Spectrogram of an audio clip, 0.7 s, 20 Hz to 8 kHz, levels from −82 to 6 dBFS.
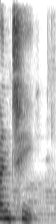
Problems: none marked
